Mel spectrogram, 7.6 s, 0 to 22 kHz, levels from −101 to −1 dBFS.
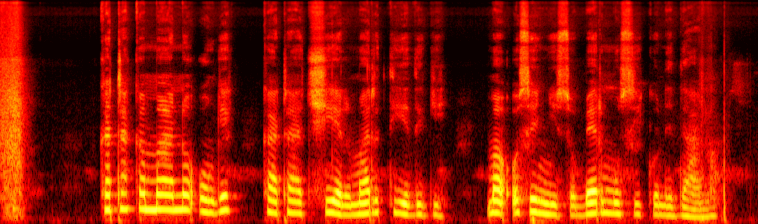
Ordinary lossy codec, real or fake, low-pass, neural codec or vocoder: none; fake; none; vocoder, 44.1 kHz, 128 mel bands every 512 samples, BigVGAN v2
